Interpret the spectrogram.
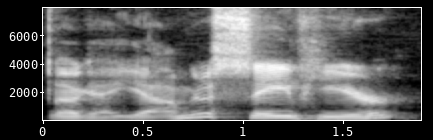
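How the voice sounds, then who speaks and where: A hoarse male streamer in casual stream chat, tired and rambling, thanking his viewers. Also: mid-range voice, lively intonation, moderate pace, a bit bright, a little hiss or hum. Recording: game music playing behind.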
